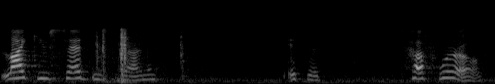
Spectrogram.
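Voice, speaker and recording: An actress playing an anxious, pleading young client in an old-time radio detective drama, hesitant and earnest. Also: female voice, fairly high pitch, lively intonation, slow pace, noisy background. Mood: disappointed. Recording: dull, lo-fi old radio recording.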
